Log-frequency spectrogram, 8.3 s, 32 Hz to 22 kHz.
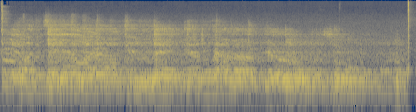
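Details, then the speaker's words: Califone 3670AV-1 classroom listening center, music plays back dragging and warbling, pitch sagging and wavering slowly; tape speed wow, owner says it needs a new belt. "That must be some of that uh vapor wave that people are uh going ape over."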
